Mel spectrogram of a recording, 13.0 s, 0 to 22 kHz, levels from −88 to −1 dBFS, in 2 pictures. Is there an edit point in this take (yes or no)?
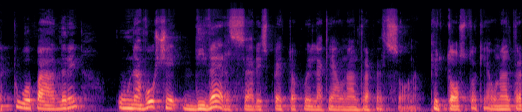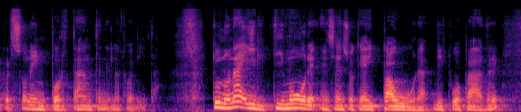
no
